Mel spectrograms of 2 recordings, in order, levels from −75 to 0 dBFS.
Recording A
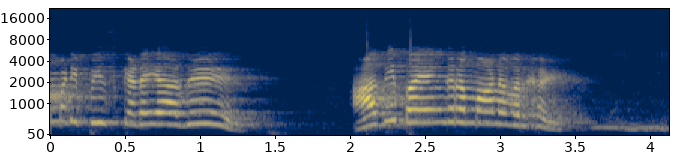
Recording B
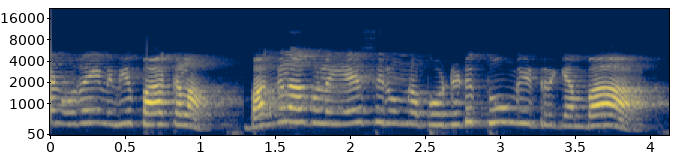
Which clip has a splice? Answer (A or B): B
